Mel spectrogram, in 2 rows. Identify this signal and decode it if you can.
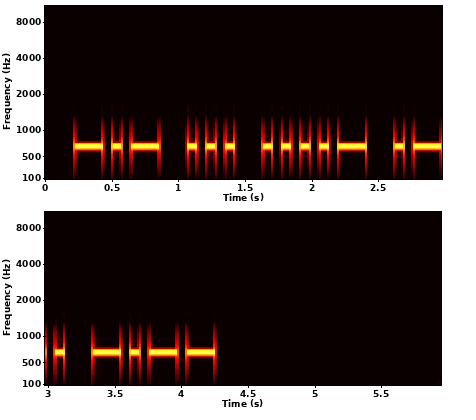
Morse code, heard as a keyed tone, about 20 wpm, 700 Hz. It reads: KS4RY
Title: Speed Racing - USA 2x2 Call Signs 17wpm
